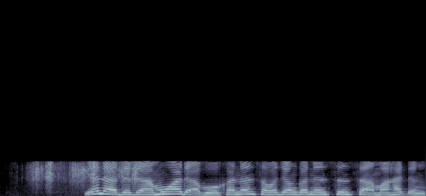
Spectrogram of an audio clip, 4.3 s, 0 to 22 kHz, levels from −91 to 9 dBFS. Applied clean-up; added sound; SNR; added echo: none; Rattle; 11 dB; none.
